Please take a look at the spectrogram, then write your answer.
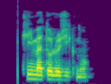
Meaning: climatologically
- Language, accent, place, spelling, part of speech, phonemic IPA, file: French, France, Lyon, climatologiquement, adverb, /kli.ma.tɔ.lɔ.ʒik.mɑ̃/, LL-Q150 (fra)-climatologiquement.wav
